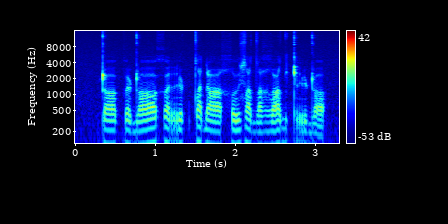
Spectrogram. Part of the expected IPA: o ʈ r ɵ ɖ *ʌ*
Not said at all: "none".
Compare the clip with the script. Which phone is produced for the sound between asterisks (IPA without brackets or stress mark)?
ɒ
